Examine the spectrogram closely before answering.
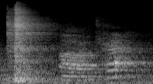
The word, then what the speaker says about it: K'é: K'é, a lot of people wonder what the pronunciation is, so think like K-E-H in your head. So K'é is a concept that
